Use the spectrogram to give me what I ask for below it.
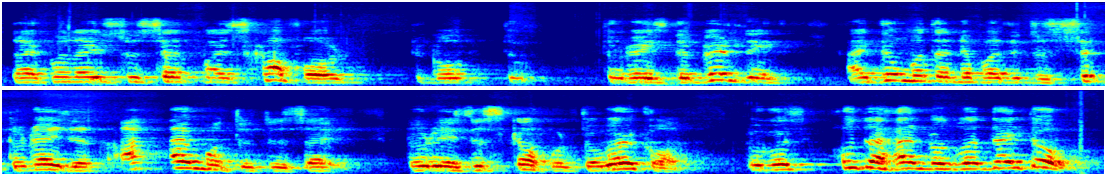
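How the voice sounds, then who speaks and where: An older man recounting his working life in a rambling, halting way, with many restarts and quoted dialogue. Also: sits high, expressive, warm tone. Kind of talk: rambling personal storytelling. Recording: dull lo-fi home recording.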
